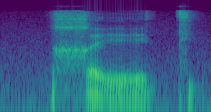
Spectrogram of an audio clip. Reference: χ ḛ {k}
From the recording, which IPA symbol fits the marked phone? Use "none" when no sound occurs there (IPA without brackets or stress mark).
tʲ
